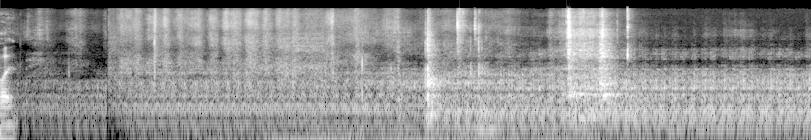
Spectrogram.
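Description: Steady hum of a toaster oven's convection fan running. About four seconds in, the oven's glass door is pulled open with a knock, followed by brief clattering of the pan or rack.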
